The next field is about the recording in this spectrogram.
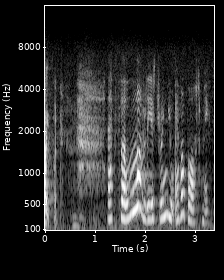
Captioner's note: sighs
